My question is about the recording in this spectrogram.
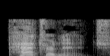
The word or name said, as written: patronage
